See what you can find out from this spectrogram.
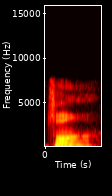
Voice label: "zuann3", taiwanese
